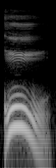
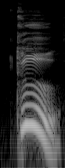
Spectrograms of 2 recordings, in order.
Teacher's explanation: Kalau qaf dalam lagi dekat dengan anak tekak. Qu.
